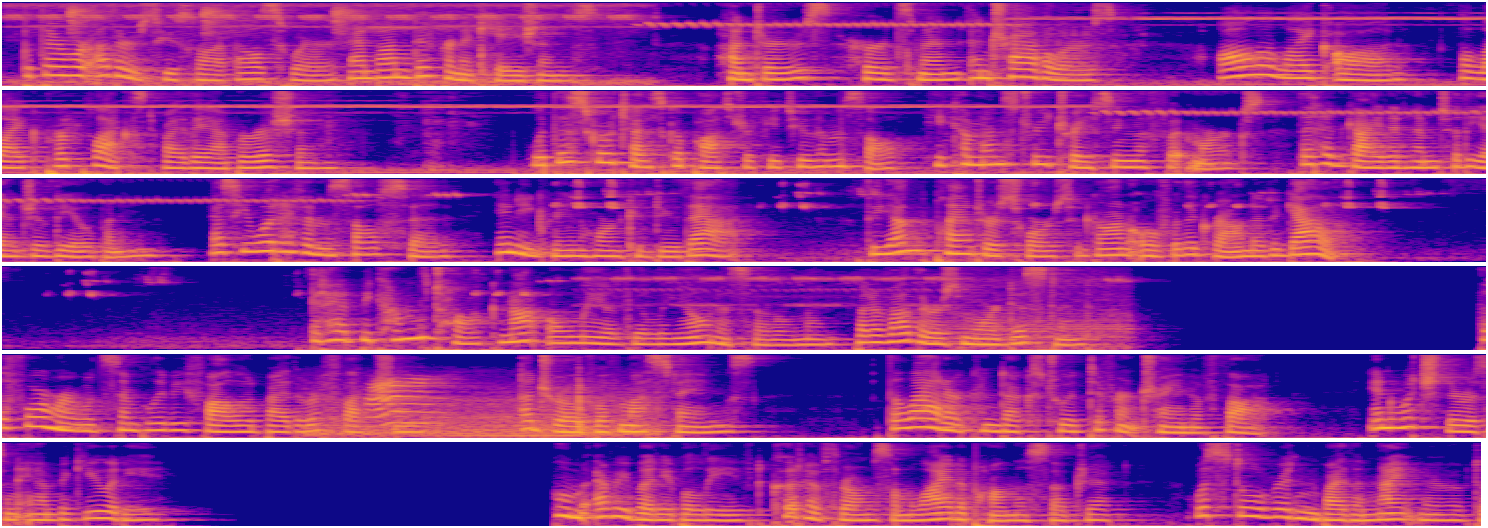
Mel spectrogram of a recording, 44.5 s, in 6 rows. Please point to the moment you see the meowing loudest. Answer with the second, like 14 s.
32 s.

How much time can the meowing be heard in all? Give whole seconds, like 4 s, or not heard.
2 s.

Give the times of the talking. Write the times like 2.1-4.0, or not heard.
0.1-9.2, 9.9-21.7, 23.8-27.8, 29.6-38.0, 39.9-44.4.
